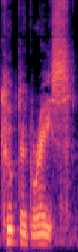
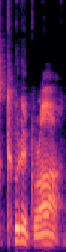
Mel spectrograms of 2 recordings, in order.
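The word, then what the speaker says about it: Coup de Grâce: thought it was pronounced coopa Grace that actually what I thought too was that CA Grace what does that mean they're like it's Cuda gr the p is silent and they like oh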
